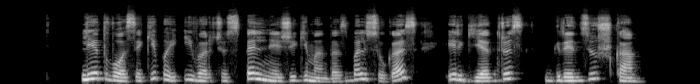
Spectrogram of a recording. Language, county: Lithuanian, Vilnius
